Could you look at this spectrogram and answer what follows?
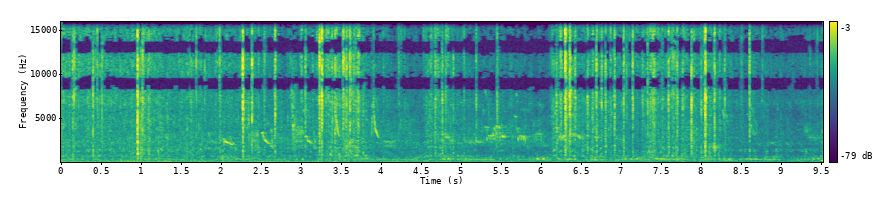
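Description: Pigeons coo in a loft, low rolling calls layered together with scattered chirps and occasional wing flaps, steady and close.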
